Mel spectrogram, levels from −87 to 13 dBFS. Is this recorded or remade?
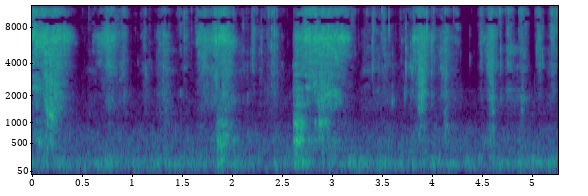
recorded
